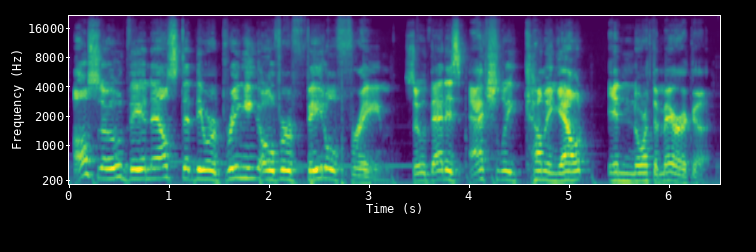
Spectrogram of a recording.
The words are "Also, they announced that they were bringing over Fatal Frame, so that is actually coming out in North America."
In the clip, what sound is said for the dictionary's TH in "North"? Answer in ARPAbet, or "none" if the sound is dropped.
TH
